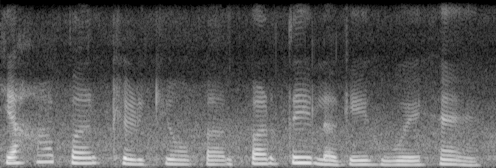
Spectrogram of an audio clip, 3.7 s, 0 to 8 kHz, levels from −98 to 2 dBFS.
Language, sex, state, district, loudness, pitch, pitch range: Hindi, male, Madhya Pradesh, Katni, -17 LUFS, 210 Hz, 190-255 Hz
